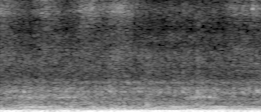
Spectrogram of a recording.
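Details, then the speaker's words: New Yamaha NMAX scooter that wouldn't start with the check engine light on, after repair: starts and idles steadily, revs blipped cleanly and it holds without stalling; normal running restored. "Tapi di sini sudah normal kembali ya, stasioner sudah aman. Tuh kita geber-geber seperti ini."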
